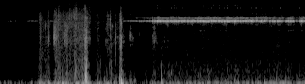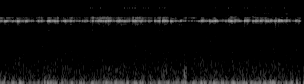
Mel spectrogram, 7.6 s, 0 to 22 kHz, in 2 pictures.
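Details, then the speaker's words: Home-built 5E3-style valve guitar amp with an old 5Y3 rectifier putting out 10–15 V less than a new JJ 5Y3: thin, steady very high-pitched whine over faint hiss; owner suspects the rectifier is near end of life. "Weird noise there. That is why I don't use five new fours cuz they make the same noise as that."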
